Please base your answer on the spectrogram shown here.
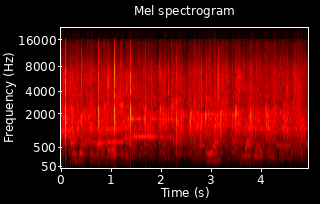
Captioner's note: audience chattering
